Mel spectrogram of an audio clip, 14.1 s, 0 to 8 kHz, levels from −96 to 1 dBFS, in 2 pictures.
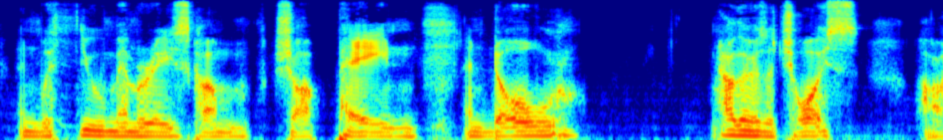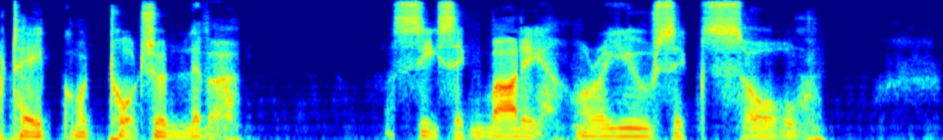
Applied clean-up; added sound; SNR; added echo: none; none; none; none.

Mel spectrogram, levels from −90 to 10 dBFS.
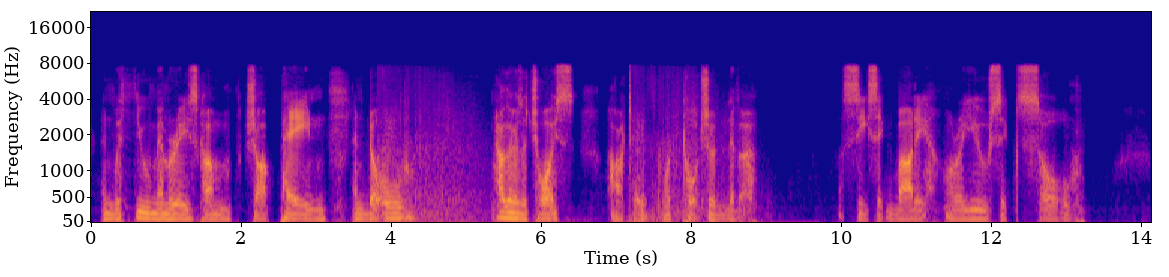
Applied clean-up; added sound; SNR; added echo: neural separator model SepFormer DNS4.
